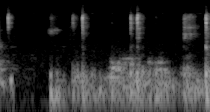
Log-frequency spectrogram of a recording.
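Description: Faint, irregular small clicks with a little soft rustle, scattered through a pause in speech.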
